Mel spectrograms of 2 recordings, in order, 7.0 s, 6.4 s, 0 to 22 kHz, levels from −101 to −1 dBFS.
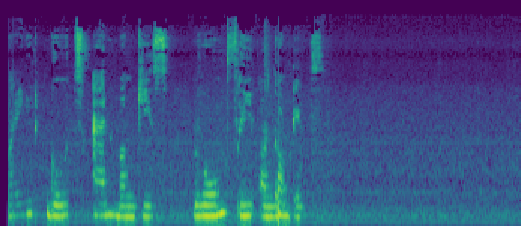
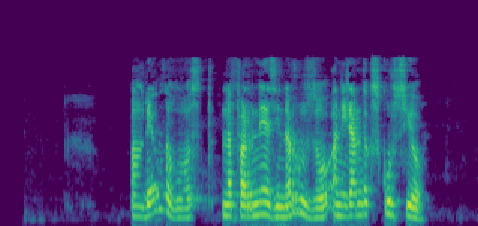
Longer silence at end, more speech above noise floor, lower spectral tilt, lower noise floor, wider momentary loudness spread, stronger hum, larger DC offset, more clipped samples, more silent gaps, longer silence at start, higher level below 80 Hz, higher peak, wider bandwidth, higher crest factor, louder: first, 2.7 s vs 0.75 s; second, 34 dB vs 60 dB; about the same, -5.5 dB/octave vs -5 dB/octave; second, -54 dBFS vs -78 dBFS; first, 14 LU vs 11 LU; neither; neither; neither; neither; second, 0.1 s vs 1.75 s; first, -54 dBFS vs -64 dBFS; about the same, -4 dBFS vs -2 dBFS; first, 15 kHz vs 8 kHz; about the same, 18 dB vs 20 dB; about the same, -21 LUFS vs -19 LUFS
